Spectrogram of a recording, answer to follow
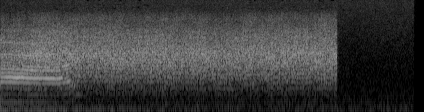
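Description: A held, echoing vocal "why" fades out in the first second. A steady hiss of noise follows and cuts off suddenly just past three seconds, leaving only a faint hiss.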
